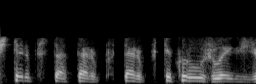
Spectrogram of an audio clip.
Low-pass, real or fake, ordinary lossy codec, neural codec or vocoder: 3.6 kHz; real; MP3, 32 kbps; none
